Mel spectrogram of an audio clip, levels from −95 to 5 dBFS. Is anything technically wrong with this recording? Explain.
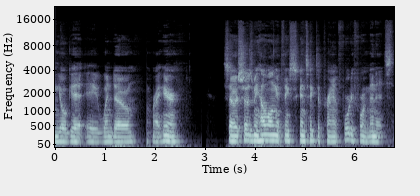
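Yes, there is one fault: damaged data in a compressed stream, at about 1.84 s. A stretch of the encoded data there is corrupt, so the decoder misreads or rejects the affected frame, loses sync and hunts for the next valid frame header. The result is a brief chirp, squawk, click or short hole.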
